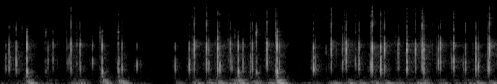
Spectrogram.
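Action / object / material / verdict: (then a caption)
tap / mechanical keyboard with PBT plastic keycaps / PBT plastic / none. Fingertips type rapidly on a GMK67 compact mechanical keyboard with PBT plastic keycaps, producing a dense run of short, bright clacks with a faint low thump under each keystroke. The typing stops briefly around the middle and pauses again shortly after, then resumes at the same quick pace.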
